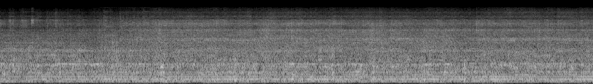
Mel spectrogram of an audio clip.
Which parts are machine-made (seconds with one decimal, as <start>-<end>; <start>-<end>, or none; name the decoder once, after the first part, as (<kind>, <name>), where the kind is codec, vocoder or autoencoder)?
0.0-1.0 (codec, SNAC); 1.5-5.9

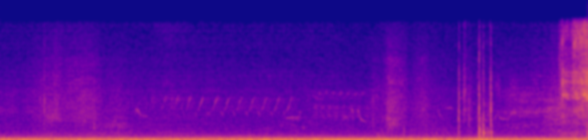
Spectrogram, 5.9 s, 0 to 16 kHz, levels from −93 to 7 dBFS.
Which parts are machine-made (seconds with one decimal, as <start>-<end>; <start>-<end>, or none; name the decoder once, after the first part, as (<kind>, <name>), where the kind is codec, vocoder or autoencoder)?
0.0-0.9 (vocoder, BigVGAN v2); 1.5-3.4; 5.3-5.9

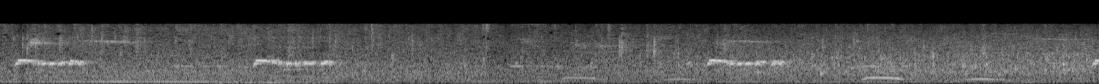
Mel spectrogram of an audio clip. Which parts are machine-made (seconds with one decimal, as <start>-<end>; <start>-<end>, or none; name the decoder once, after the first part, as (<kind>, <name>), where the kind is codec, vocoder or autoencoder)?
2.7-3.3 (codec, SNAC)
